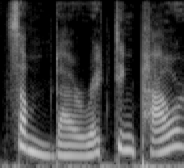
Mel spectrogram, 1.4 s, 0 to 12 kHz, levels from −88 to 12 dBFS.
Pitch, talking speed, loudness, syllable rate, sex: 225 Hz, 130 wpm, -18 LUFS, 4.5 syllables/s, female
